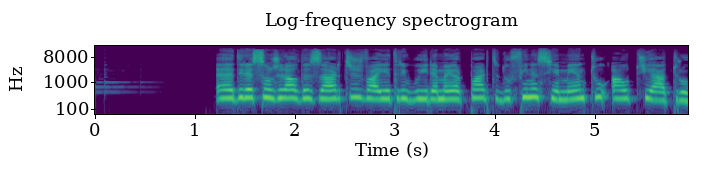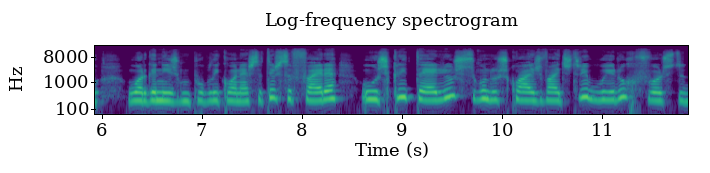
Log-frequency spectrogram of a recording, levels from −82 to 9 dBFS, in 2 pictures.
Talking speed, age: 140 wpm, 20-39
